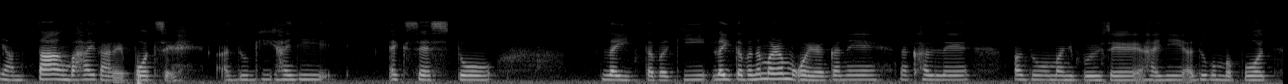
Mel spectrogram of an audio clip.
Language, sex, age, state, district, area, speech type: Manipuri, other, 45-60, Manipur, Imphal West, urban, spontaneous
